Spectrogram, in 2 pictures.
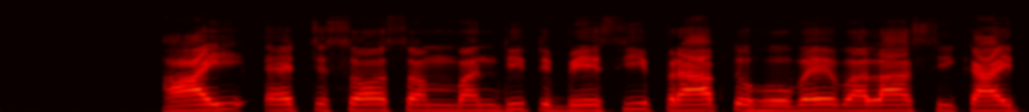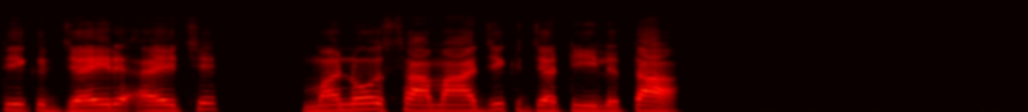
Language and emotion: Maithili, neutral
